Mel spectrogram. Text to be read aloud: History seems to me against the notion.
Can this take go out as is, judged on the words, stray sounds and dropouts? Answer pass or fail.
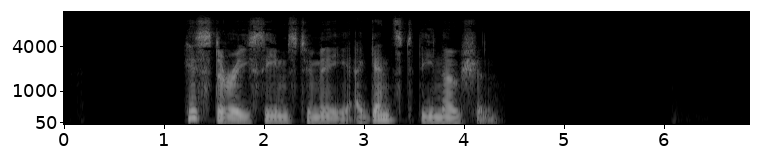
pass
